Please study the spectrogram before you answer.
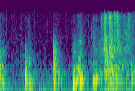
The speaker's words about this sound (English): Guess I better open that back door now.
